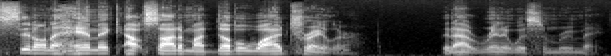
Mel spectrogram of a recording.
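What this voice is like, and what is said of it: Sudden Southern US accent. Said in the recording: “my accent went southern all of a sudden when I said double-wide trailer.”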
